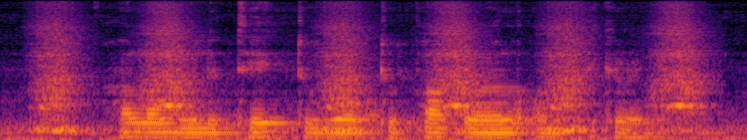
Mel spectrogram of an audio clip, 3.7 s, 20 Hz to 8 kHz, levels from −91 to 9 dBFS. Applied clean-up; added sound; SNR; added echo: none; Sawing; 6 dB; reverberation time 0.8 s.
